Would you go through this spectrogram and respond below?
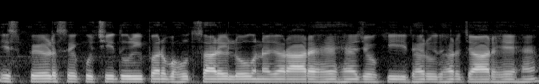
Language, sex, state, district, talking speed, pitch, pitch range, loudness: Hindi, male, Jharkhand, Deoghar, 220 wpm, 125 Hz, 120-130 Hz, -18 LUFS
